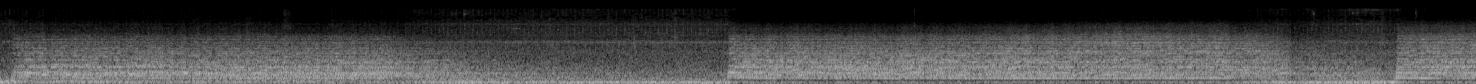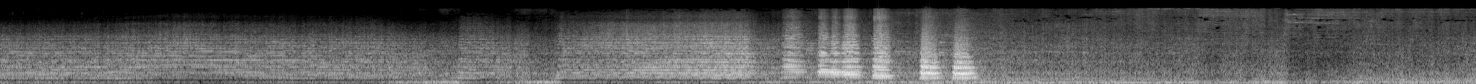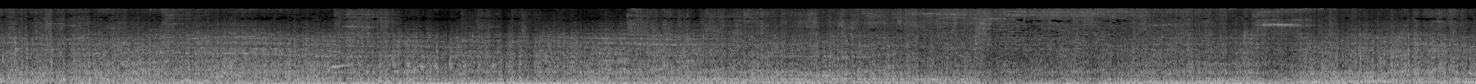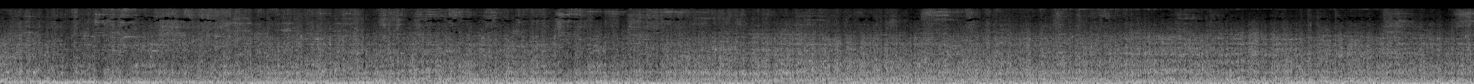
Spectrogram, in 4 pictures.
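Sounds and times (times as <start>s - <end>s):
locomotive air horn blasts: 0.1s - 4.3s, 7.3s - 12.9s, 14.0s - 24.8s
wheels clattering on rail: 17.6s - 59.0s.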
